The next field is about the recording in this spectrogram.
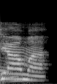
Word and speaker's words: Njama: Njama, like the magazine Njama.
